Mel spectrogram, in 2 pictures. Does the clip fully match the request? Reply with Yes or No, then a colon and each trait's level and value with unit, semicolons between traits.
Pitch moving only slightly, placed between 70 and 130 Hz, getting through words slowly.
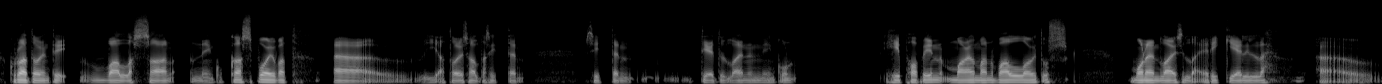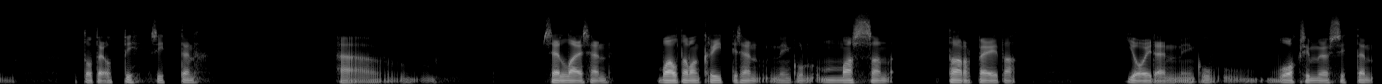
Yes: narrow, 1.8 semitones; very low, 95 Hz; slow, 75 wpm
